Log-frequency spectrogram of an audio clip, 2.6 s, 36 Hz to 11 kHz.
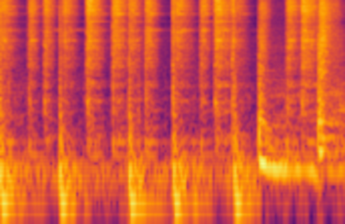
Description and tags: A short drum loop with a distinctive "low-fi" and "raw" feel. Could work well in a drum and bass or hip-hop project. Recorded live with a zoom H2N (line input from a soundboard).
hip-hop, groove, samples, breakbeat, loop, drum-and-bass, percussion-loop, drums, beat, drum-loop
